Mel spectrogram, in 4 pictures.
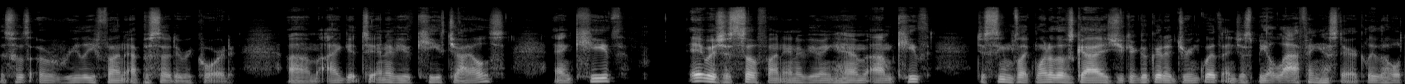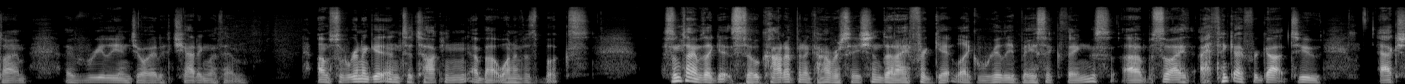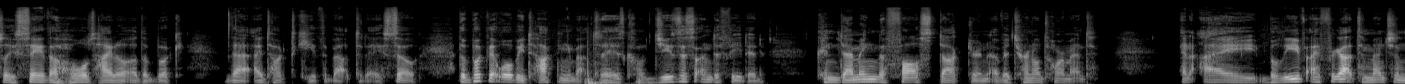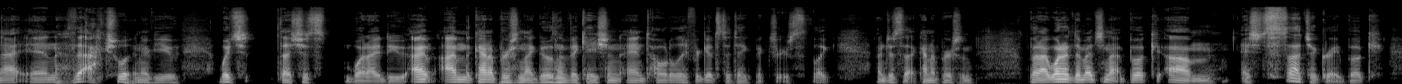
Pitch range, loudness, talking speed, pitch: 95-110 Hz, -26 LUFS, 190 wpm, 100 Hz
